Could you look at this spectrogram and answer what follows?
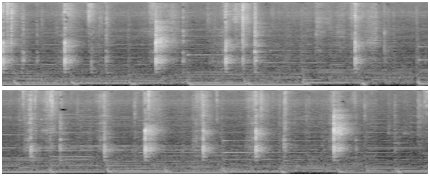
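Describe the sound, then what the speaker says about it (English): A knife chops coconut firmly on a board in irregular sharp strikes, close and distinct, with no talking. "I'll cut coconut."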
